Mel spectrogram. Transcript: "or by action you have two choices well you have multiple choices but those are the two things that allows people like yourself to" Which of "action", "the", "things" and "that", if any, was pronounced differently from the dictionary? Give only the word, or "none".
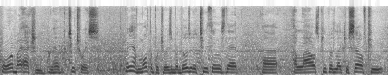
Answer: none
